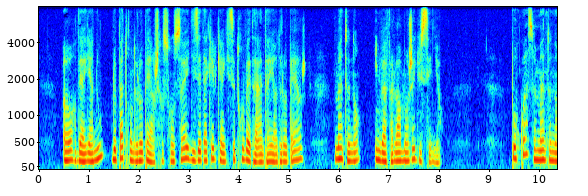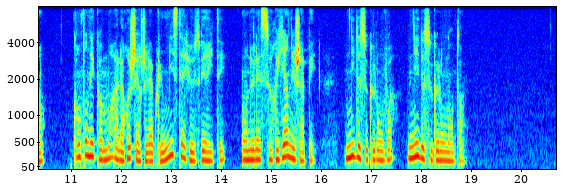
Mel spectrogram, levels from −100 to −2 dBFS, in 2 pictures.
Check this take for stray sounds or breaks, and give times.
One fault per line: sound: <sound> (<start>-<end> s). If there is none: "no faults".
no faults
